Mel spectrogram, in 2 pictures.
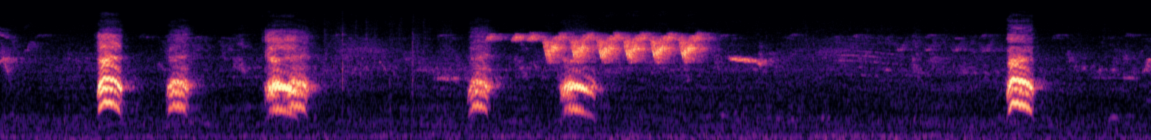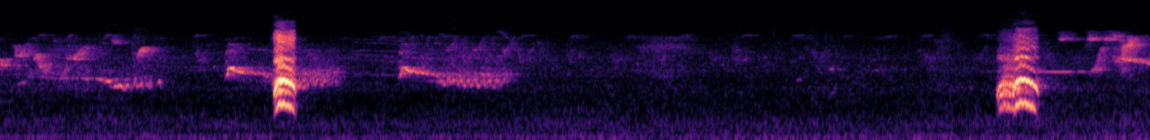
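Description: A crow caws loudly in short harsh bursts.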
